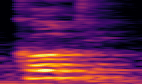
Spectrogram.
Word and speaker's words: coated: Coated. Coated. Coated. Coated. And this D actually is going to sound almost like a T sound.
